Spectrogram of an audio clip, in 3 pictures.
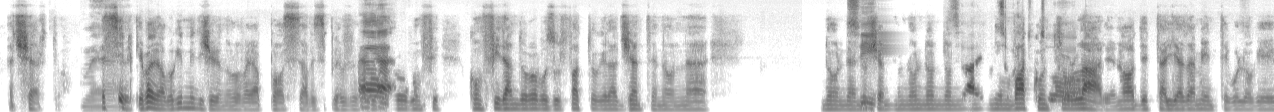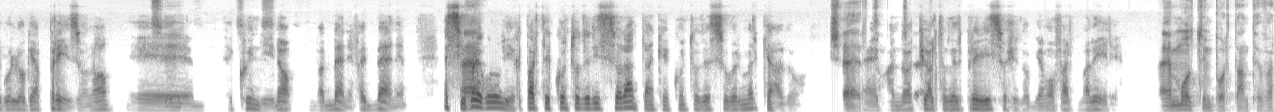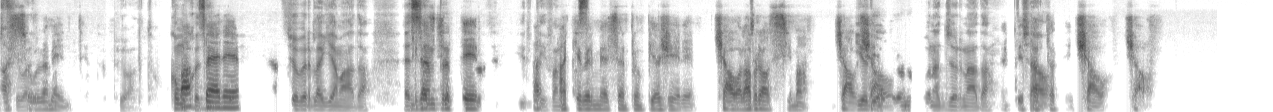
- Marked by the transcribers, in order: static; unintelligible speech; "proprio" said as "propo"; distorted speech; unintelligible speech; background speech; unintelligible speech; other background noise; unintelligible speech; unintelligible speech; "Altrettanto" said as "attettato"
- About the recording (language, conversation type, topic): Italian, unstructured, Ti è mai capitato di rimanere sorpreso da un conto più alto del previsto?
